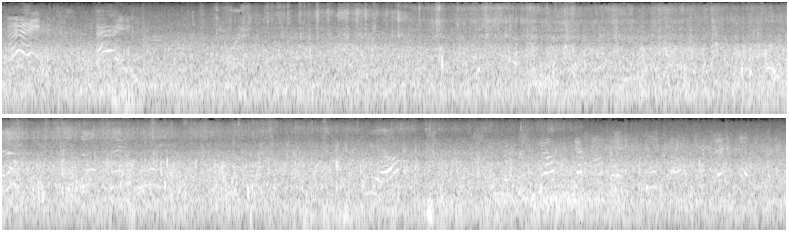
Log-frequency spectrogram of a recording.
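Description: flowing water

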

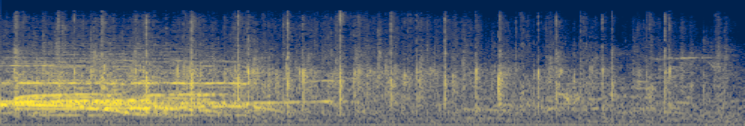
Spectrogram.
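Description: audience applause and cheering

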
